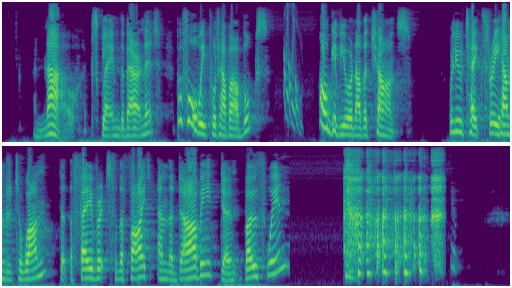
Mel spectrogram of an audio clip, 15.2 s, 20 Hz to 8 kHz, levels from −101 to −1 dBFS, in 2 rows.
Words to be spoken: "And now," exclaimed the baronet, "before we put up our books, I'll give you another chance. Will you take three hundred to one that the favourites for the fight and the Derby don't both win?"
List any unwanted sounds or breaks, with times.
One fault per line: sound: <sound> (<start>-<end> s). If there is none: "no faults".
sound: chirp (4.2-4.5 s)
sound: laugh (12.7-14.3 s)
